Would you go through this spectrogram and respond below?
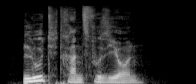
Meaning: transfusion, blood transfusion (the transfer of blood or blood products from one individual to another)
- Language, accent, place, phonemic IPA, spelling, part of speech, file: German, Germany, Berlin, /ˈbluːtʁansfuˌzi̯oːn/, Bluttransfusion, noun, De-Bluttransfusion.ogg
